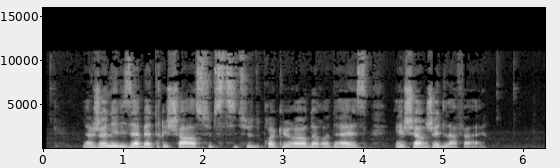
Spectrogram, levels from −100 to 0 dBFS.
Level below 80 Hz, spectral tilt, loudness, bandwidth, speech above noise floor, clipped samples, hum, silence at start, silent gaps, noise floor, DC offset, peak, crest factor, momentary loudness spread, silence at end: -58 dBFS; -5 dB/octave; -20 LUFS; 11.5 kHz; 44 dB; under 0.1%; none; 0.5 s; none; -64 dBFS; under 0.1%; -2 dBFS; 20 dB; 12 LU; 0.8 s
